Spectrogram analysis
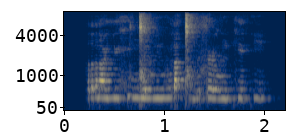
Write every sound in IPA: rɑ̃y̯lʲʊxʲə˞ ŋ͡ǀɪ vĩvuɾɑ ǀʌɡəsə˞lvĩ kʲɛki

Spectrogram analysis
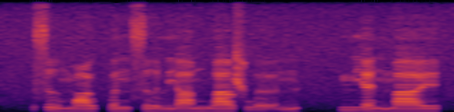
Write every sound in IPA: sɹ̩˥˩mɑ˥ʊ̯pə˥nsɹ̩˥˩ ljä˧˥mwä˥ʂwə̰˨˩˦n | mjɛ˥˩nma˥ɪ̯

